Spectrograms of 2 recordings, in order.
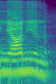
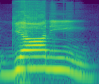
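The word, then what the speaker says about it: ज्ञानी: இந்த ஞானி தமிழில் ஞானி என்பது ரொம்ப பாப்புலரான வார்த்தை, ஞானின்னு. ஆனால் ஹிந்தி உச்சரிப்பு என்னென்னா ஞானி கிடையாது, கியானி கியானி.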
